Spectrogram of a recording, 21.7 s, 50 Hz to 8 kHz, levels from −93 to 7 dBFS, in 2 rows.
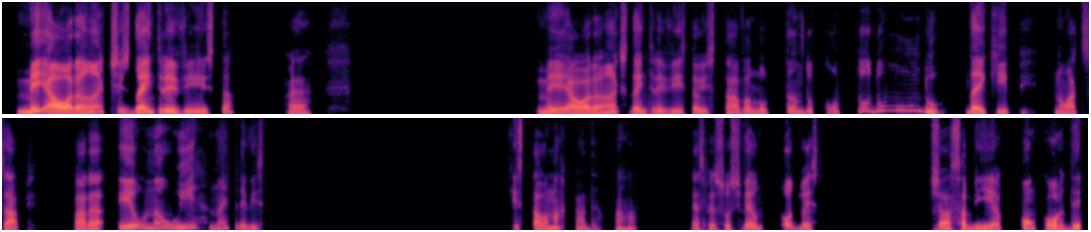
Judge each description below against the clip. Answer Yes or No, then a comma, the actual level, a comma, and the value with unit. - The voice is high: No, low, 130 Hz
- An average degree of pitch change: No, wide, 6.4 semitones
